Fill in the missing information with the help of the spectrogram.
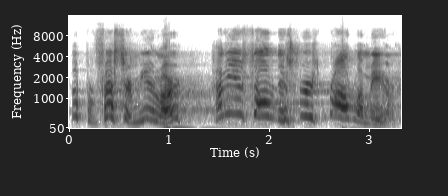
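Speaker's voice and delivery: high-pitched mock student asking the professor; imitated student. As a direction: put on a loud, high student voice. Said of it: "Guy says".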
